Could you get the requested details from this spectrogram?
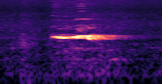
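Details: Asian koel (Eudynamys scolopaceus) in India giving a single clear, whistled note of about half a second at mid pitch over a faint, low background hum.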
